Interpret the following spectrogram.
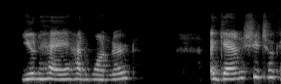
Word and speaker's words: Unhei: Nay, some kids chanted. No, Yoon Hey corrected. It's spelled Unhei. It's pronounced Yoon Hey.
